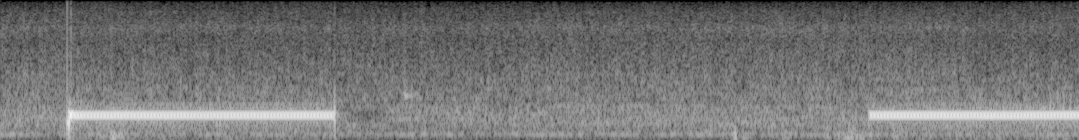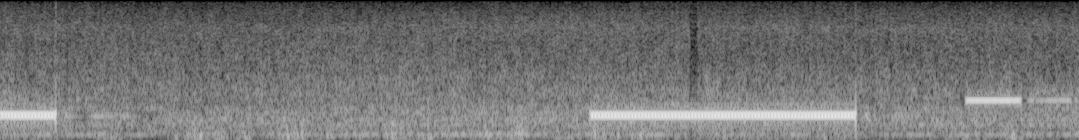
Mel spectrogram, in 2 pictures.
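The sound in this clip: Telephone line tones during a call transfer: three long, steady mid-pitched tones of about two seconds each, separated by roughly four-second gaps, then a short higher-pitched beep near the end.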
